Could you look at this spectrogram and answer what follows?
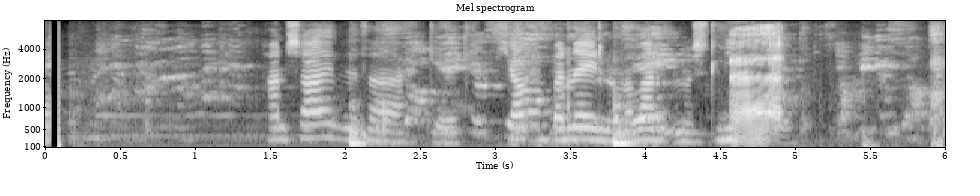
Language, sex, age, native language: Icelandic, female, 11, Icelandic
